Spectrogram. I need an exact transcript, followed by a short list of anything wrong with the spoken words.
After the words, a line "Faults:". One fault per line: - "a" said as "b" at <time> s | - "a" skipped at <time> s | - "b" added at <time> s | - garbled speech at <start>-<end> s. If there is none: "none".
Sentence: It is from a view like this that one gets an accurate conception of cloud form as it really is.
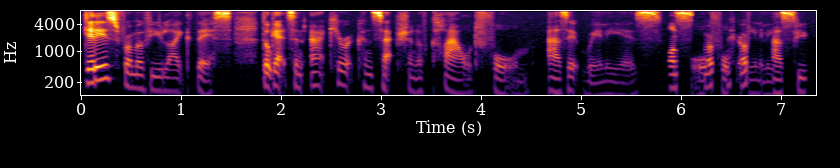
It is from a view like this that gets an accurate conception of cloud form as it really is. [garbled]
Faults:
- "one" skipped at 1.9 s
- garbled speech at 5.9-7.3 s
